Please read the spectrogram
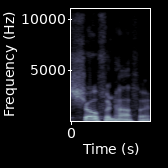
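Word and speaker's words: Schöfferhofer: I got corrected the other day when I was in the Germany Pavilion. – Oh. – Because I ordered. – You said it wrong in the Germany Pavilion? – Yeah. I said, I'd like a Schaffenhofer, please. And she said, Schaffenhofer? I'm like, yeah, that. She says Schaffenhofer.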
